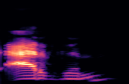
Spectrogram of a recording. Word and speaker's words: argon: Suppose if you see in periodic table calcium is near to argon. Argon. Okay. Yeah. Its pronunciation is argan.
